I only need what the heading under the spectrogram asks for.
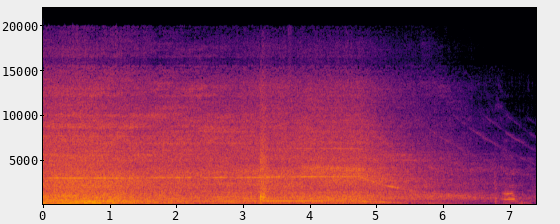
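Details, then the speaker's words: Hoover WindTunnel T-Series bagged vacuum: steady high whir with rough rattly edge winding down at shutoff; owner says it needs a new belt; abnormal running noise. "definitely need to get a new belt for it, because y'all can hear what it sounds like. It definitely needs a new belt."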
